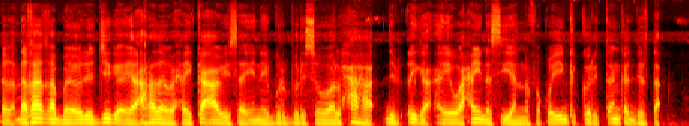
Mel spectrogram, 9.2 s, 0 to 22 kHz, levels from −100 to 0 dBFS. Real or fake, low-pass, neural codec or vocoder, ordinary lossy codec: real; none; none; none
